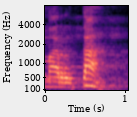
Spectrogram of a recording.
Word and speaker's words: Martin: esposos franceses de apellido mará eso se escribe Martin pero se pronuncia en francés mará los los esposos de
